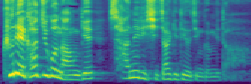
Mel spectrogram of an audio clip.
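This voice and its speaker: A pastor preaching a sermon, telling stories with acted-out quotes and hushed asides. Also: medium pitch, big pitch swings, moderate pace. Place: church sanctuary.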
